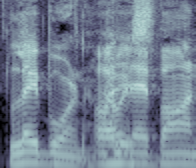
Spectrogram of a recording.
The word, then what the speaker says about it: Laybourn: say your last name lay bond lay born if you're talking to the bone like simon le bon from if it's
